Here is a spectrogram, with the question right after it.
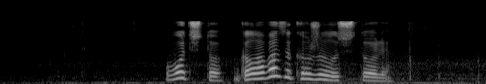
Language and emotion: Russian, neutral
